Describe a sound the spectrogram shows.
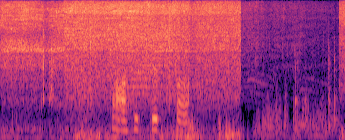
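Bacon sizzles and crackles loudly in a hot pan.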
